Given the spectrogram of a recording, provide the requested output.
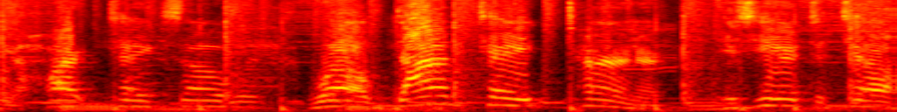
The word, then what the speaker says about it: Donte: Well, Donte Turner is here to tell her story on Where Were You? Well, hello. How are you doing, Donte Turner?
